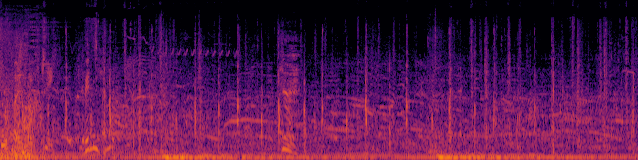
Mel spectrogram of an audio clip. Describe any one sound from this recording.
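Horse hooves clatter on stone paving.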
